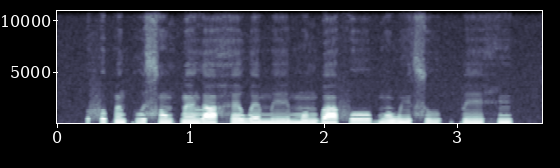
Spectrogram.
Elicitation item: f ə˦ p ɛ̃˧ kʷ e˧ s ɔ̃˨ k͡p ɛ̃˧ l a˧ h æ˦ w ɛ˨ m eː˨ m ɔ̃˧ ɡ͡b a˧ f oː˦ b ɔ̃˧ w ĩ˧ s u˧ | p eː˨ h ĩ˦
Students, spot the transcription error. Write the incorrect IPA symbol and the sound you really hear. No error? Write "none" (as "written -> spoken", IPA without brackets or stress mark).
æ˦ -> ɛ˦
